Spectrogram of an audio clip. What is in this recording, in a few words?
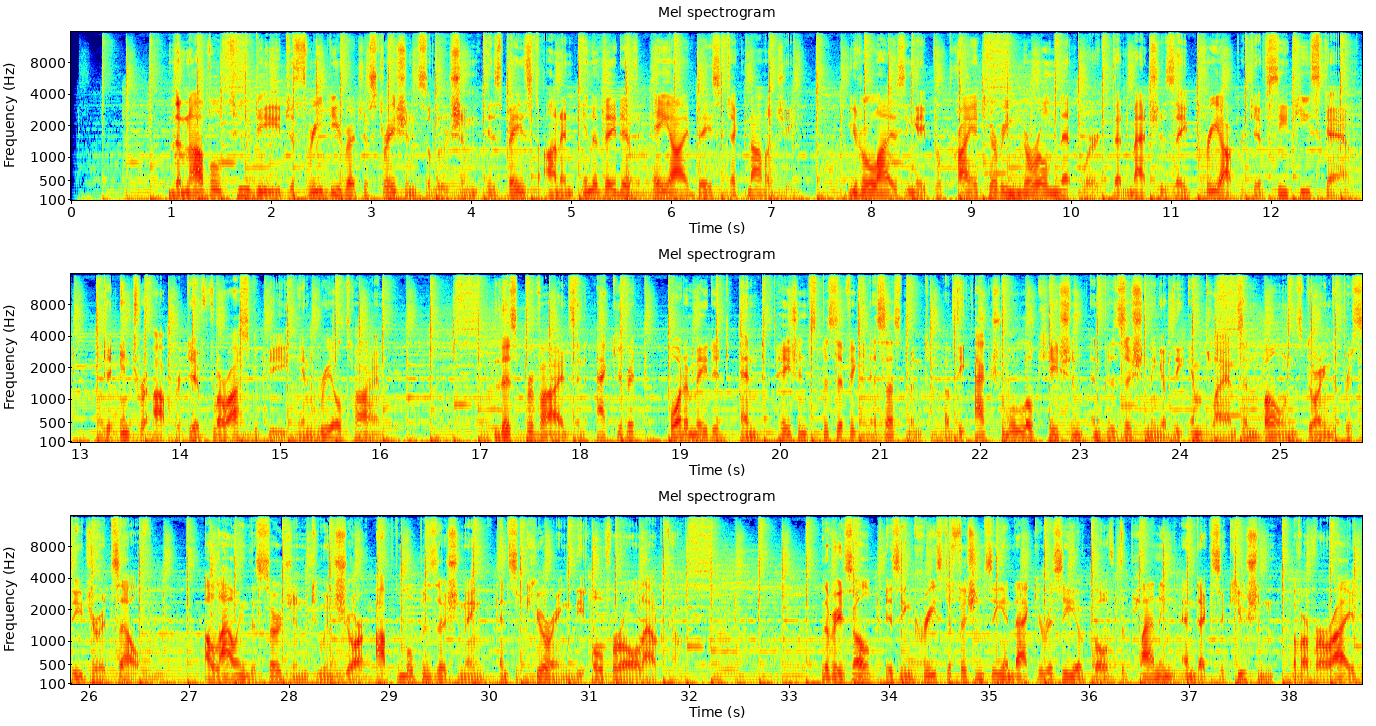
Medical Voiceover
